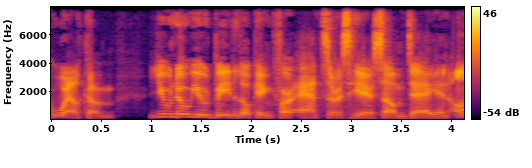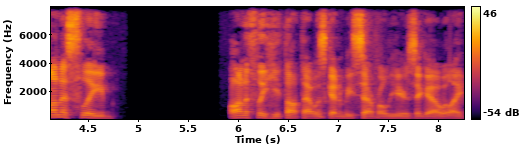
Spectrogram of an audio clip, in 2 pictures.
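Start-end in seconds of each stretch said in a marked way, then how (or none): 0.0-3.9 disguised, modulated voice-changer villain voice. Retelling a masked figure's video greeting: imitating a voice-modulated villain. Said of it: "the full voice modulation".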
